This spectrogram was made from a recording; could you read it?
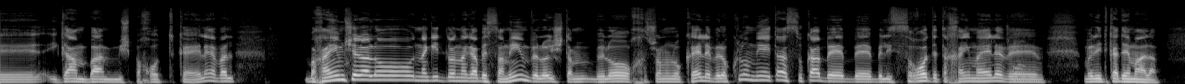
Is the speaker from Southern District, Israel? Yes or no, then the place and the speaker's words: yes; Ashdod, Southern District, Israel; שכונה קשה מאוד, שכונה בית באשדוד, כאילו בתקופה שאני גדלתי בה, הייתה שכונה רובצת סמים ופשע והכל. ואני כאילו גדלתי לתוך השכונה הזאת.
